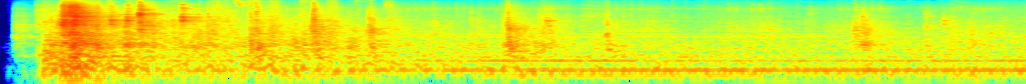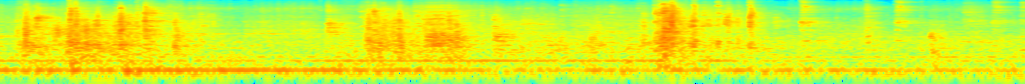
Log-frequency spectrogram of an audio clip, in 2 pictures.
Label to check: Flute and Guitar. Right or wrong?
Wrong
